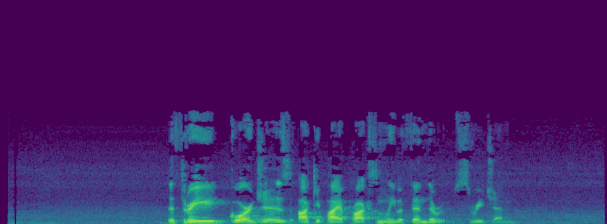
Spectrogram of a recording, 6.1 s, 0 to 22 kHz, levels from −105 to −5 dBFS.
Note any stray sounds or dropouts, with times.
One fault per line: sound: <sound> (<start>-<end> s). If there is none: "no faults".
no faults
